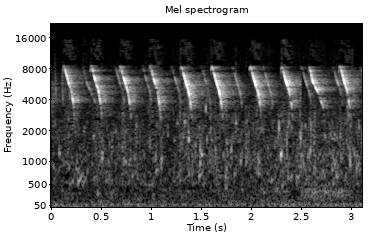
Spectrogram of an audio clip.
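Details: Bar-winged prinia song for tutoring other birds: bright high-pitched whistles dropping sharply in pitch, repeated evenly about three times per second.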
